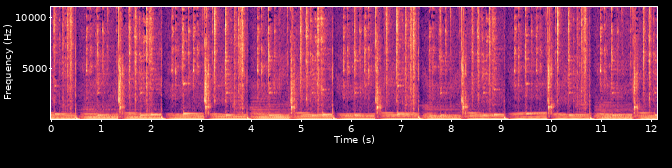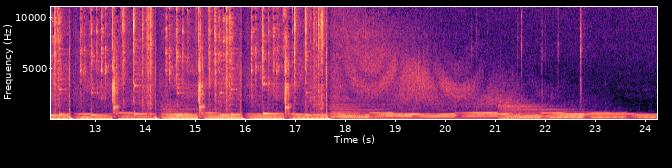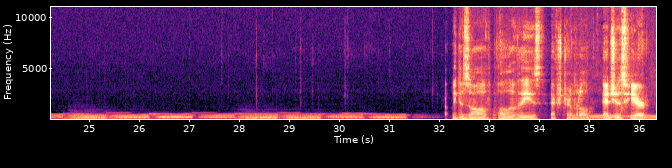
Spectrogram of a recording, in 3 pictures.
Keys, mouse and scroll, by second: 0.0 middle click, 0.8 middle drag, 5.5 middle click, 6.5 middle click, 7.2 g, 10.1 middle click, 10.1 scroll up 1, 10.5 middle drag, 10.6 scroll down 1, 11.4 middle click, 27.0-27.6 middle drag, 28.3 Tab, 28.6 middle drag, 30.0 2, 30.7 middle click, 31.6 middle click.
